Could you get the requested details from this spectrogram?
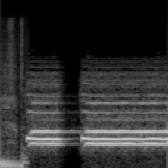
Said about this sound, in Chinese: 火车进站了，汽笛尖锐的叫着：“ 皮皮跳！” 火车轰隆隆又出发了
